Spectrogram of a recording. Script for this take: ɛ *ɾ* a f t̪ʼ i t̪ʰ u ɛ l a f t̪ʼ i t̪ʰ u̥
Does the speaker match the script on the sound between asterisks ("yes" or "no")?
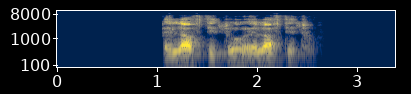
no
